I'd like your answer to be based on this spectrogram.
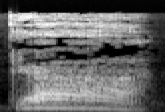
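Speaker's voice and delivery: high, retold "gah" of frustration; frustrated groan. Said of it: "I'm just like".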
